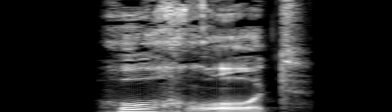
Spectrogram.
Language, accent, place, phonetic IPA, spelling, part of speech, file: German, Germany, Berlin, [ˈhoːxˌʁoːt], hochrot, adjective, De-hochrot.ogg
- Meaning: bright red, like a very intense blush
